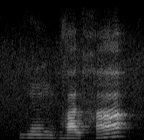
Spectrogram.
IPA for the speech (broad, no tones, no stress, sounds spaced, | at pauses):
v ũ ŋ bʱ a l h ã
